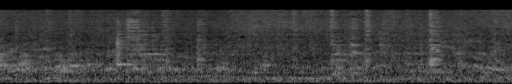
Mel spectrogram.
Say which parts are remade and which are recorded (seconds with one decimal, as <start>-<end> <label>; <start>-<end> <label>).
0.0-5.1 remade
